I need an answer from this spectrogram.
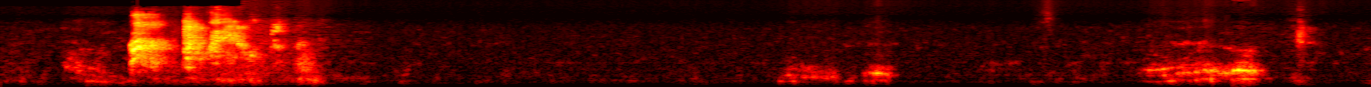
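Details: Cavalier King Charles Spaniel puppies, Daisy's litter of six merged with Robin's two pups, at play during their last days with their breeders: a loud cluster of sharp yaps around the first two seconds, then shorter, softer whines near six and nine seconds.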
